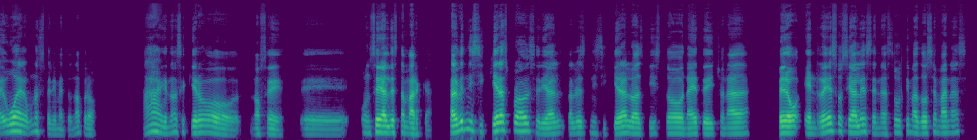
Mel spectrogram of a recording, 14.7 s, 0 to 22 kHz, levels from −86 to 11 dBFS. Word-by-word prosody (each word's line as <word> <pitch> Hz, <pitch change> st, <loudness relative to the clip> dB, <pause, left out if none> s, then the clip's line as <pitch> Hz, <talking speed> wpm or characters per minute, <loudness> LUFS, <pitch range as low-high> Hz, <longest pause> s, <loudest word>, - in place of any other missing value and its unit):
algunos 165 Hz, 0 st, +1 dB
experimentos, 115 Hz, -9 st, -16 dB
¿no? 140 Hz, +3 st, -12 dB
Pero, 115 Hz, -7 st, -11 dB, 0.7 s
ay, 155 Hz, +1 st, -3 dB
no 150 Hz, +4 st, -9 dB
es 155 Hz, -, -13 dB
que 160 Hz, -, -17 dB
quiero 145 Hz, -7 st, -2 dB
no 120 Hz, -, -9 dB
sé, 115 Hz, -3 st, -6 dB, 0.2 s
eh, 110 Hz, -1 st, -12 dB, 0.2 s
un 145 Hz, -1 st, -12 dB
cereal 150 Hz, 0 st, +8 dB
de 155 Hz, -, +3 dB
esta 155 Hz, +1 st, -5 dB
marca, 125 Hz, -6 st, 0 dB, 0.2 s
tal 155 Hz, +1 st, +8 dB
vez, 210 Hz, -, +4 dB
ni 215 Hz, -2 st, -4 dB
siquiera 180 Hz, +2 st, +3 dB
has 200 Hz, -, -3 dB
probado 180 Hz, -2 st, +3 dB
el 180 Hz, -, -4 dB
cereal, 130 Hz, -3 st, -3 dB
tal 130 Hz, 0 st, -9 dB
vez 140 Hz, 0 st, -6 dB
ni 140 Hz, -2 st, -19 dB
siquiera 130 Hz, +3 st, -1 dB
lo 140 Hz, -2 st, 0 dB
has 130 Hz, -1 st, -2 dB
visto, 135 Hz, 0 st, -4 dB
nadie 130 Hz, +1 st, -1 dB
te 130 Hz, -, -5 dB
ha -, -, +1 dB
dicho 125 Hz, +2 st, -8 dB
nada, 130 Hz, +2 st, -2 dB, 0.4 s
pero, 145 Hz, +1 st, +6 dB
en 135 Hz, -1 st, -3 dB
redes 155 Hz, +7 st, +2 dB
sociales 165 Hz, -2 st, 0 dB
en 135 Hz, -1 st, -9 dB
las 130 Hz, 0 st, -10 dB
últimas 150 Hz, -1 st, -6 dB
dos 140 Hz, 0 st, -2 dB
semanas 145 Hz, 0 st, -7 dB
140 Hz, 190 wpm, -22 LUFS, 125-155 Hz, 0.7 s, cereal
